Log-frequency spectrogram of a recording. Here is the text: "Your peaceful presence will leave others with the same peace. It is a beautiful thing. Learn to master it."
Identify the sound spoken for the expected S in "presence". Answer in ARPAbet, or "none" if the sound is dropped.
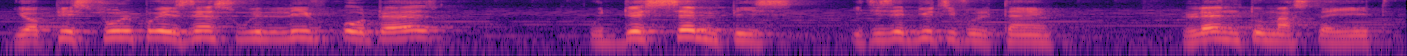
S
